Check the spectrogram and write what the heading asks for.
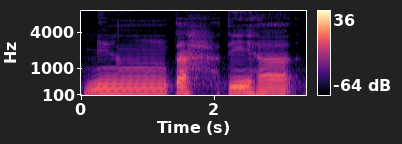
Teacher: This is a noon with a sukoon. You'd read min followed by a ta. This is ikhfa.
